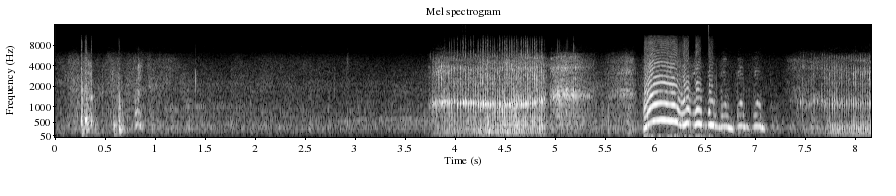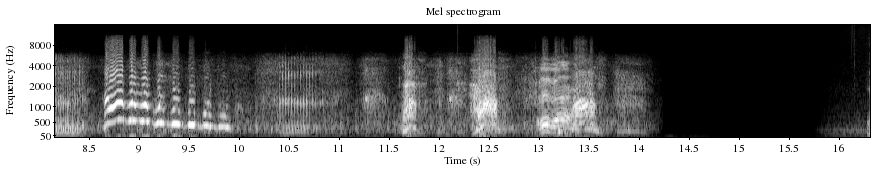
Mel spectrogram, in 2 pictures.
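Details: Loud rattling snoring with whistling, swooping tones, repeated irregularly, presented by a dentist as a main sign of sleep apnea, in which sleepers stop breathing.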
